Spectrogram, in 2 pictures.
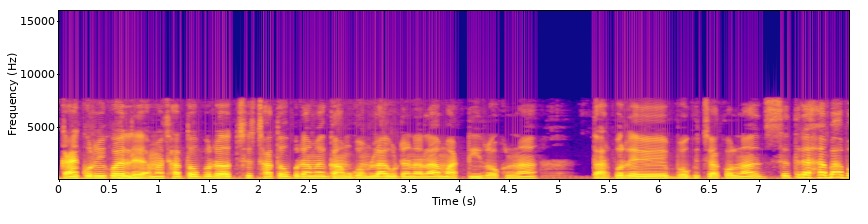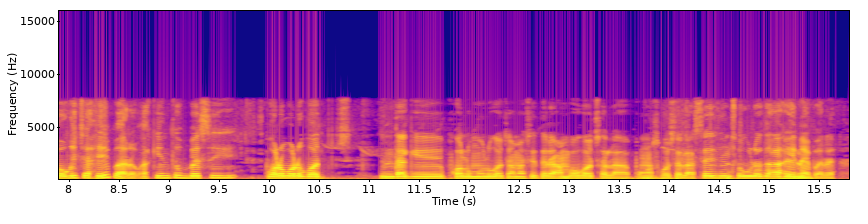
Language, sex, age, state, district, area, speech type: Odia, male, 30-45, Odisha, Balangir, urban, spontaneous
